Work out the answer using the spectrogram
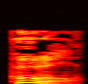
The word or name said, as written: who'll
